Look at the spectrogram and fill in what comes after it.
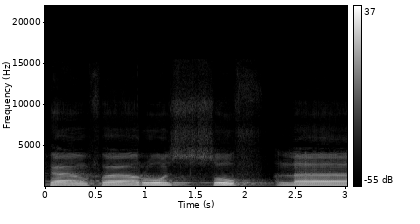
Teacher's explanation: Langsung pada sin alif lam samsiah, alif lamnya dilewati tidak terbaca, dhammah langsung pada sin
